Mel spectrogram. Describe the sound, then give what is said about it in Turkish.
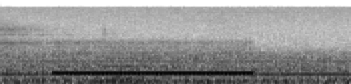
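A telephone ringing tone heard down the line of a mobile phone calling a home number: a single steady, pure one-second beep, moderately loud, over a faint constant hum with no voices. “Uzun uzun çaldı zil.”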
